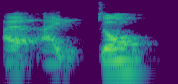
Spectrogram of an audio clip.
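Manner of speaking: normal talking voice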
